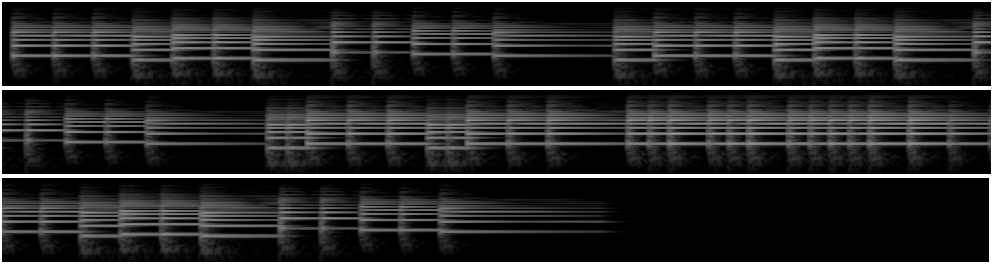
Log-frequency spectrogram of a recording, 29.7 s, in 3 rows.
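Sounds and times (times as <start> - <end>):
beginner piano melody in eighth notes: 0.1 - 25.8.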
